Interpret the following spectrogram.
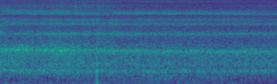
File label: heard Whisper; speech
